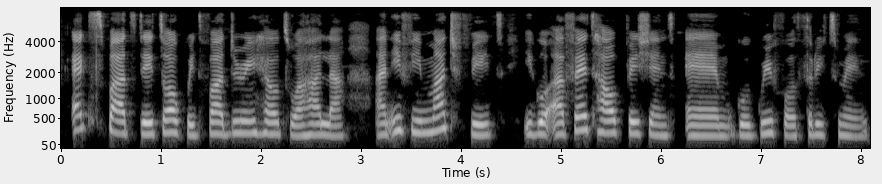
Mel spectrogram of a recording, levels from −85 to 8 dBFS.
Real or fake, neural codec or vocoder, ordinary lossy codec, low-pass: real; none; none; 7.2 kHz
